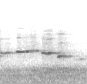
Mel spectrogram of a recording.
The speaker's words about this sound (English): You like your boss on your job to tell you how a good job you're doing. Huh? Then the rest of the day you whistling.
